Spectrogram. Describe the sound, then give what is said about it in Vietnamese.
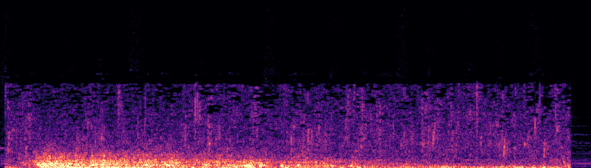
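A thunderstorm with cold rain pours down as a loud, dense, steady hiss of heavy rain over deep rumbling thunder, holding strong throughout before cutting off abruptly near the end. “Mưa lạnh như băng quất lên người”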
